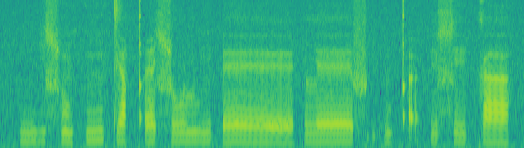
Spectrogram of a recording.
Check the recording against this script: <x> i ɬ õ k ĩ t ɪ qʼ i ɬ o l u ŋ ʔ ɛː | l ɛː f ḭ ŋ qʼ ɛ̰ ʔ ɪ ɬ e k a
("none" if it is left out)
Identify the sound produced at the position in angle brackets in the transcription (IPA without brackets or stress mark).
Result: ŋ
